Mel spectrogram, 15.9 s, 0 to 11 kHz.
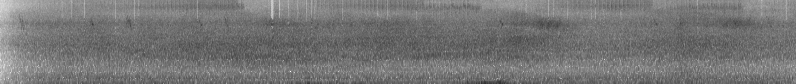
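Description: Airbus A340-313 jet engines running at taxi power, heard from a distance as a steady hiss over a low rumble; the rumble swells briefly about ten seconds in.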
